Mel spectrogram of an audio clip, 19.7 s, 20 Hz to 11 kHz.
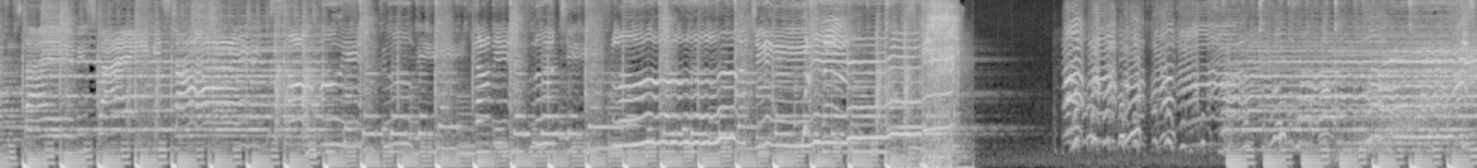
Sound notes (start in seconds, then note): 12.2 fart sound; 14.0 laughter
